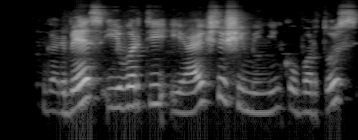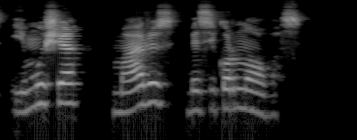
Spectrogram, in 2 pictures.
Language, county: Lithuanian, Klaipėda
